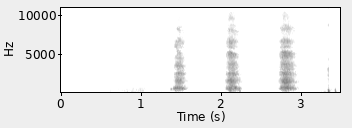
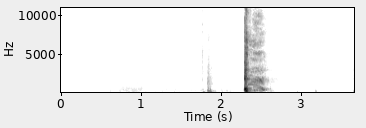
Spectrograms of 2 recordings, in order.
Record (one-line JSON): {"exhalation_length": "3.5 s", "exhalation_amplitude": 2779, "exhalation_signal_mean_std_ratio": 0.33, "cough_length": "3.7 s", "cough_amplitude": 32768, "cough_signal_mean_std_ratio": 0.11, "survey_phase": "alpha (2021-03-01 to 2021-08-12)", "age": "18-44", "gender": "Male", "wearing_mask": "No", "symptom_cough_any": true, "symptom_new_continuous_cough": true, "symptom_abdominal_pain": true, "symptom_fatigue": true, "symptom_headache": true, "symptom_onset": "2 days", "smoker_status": "Never smoked", "respiratory_condition_asthma": false, "respiratory_condition_other": false, "recruitment_source": "Test and Trace", "submission_delay": "2 days", "covid_test_result": "Positive", "covid_test_method": "RT-qPCR", "covid_ct_value": 21.7, "covid_ct_gene": "ORF1ab gene", "covid_ct_mean": 22.9, "covid_viral_load": "30000 copies/ml", "covid_viral_load_category": "Low viral load (10K-1M copies/ml)"}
